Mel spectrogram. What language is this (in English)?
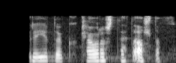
Icelandic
